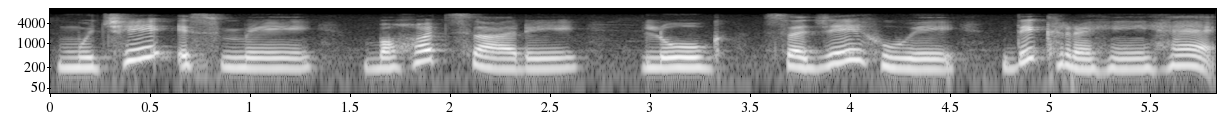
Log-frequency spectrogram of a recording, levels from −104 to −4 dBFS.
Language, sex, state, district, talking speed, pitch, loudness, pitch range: Hindi, female, Madhya Pradesh, Katni, 105 wpm, 200 Hz, -17 LUFS, 190-235 Hz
